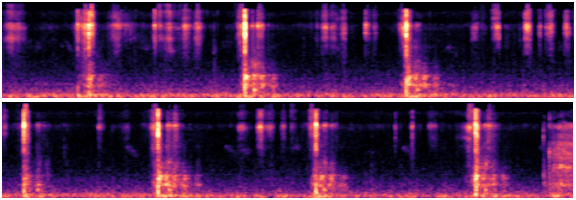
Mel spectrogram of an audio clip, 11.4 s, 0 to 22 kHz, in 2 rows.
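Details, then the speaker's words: 1995 Mercedes-Benz S600 coupe, engine running: sharp chirps about every second and a half over a low hum from a water pump bearing starting to wear, not yet critical. "The water pump, that's not really great, but let me try to get this thing so you hear it. you hear that bearing already going, but not, I don't know, it's, there it goes, maybe now."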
